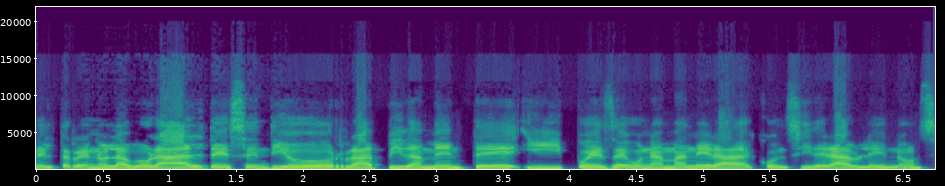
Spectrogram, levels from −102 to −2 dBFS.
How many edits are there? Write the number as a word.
zero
